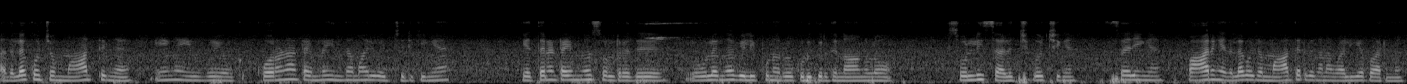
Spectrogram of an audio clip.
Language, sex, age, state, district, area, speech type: Tamil, female, 45-60, Tamil Nadu, Dharmapuri, rural, spontaneous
